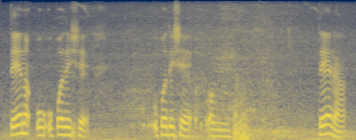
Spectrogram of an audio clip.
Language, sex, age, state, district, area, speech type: Sanskrit, male, 18-30, Karnataka, Shimoga, rural, spontaneous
